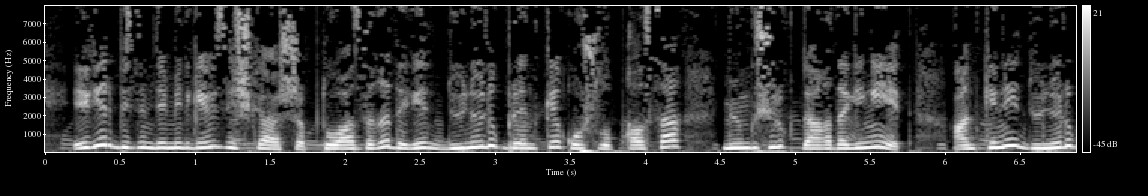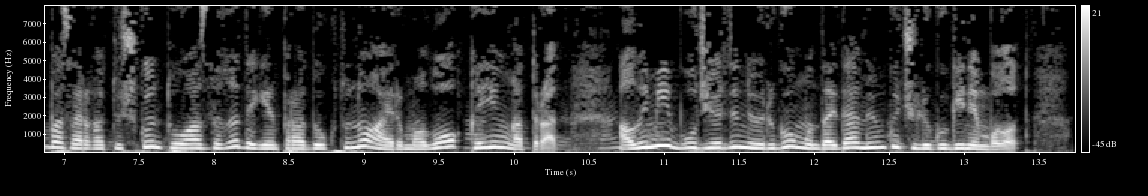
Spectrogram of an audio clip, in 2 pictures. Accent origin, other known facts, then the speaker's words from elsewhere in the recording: Mongolia; Мен өзүм Монголиядан келгем.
